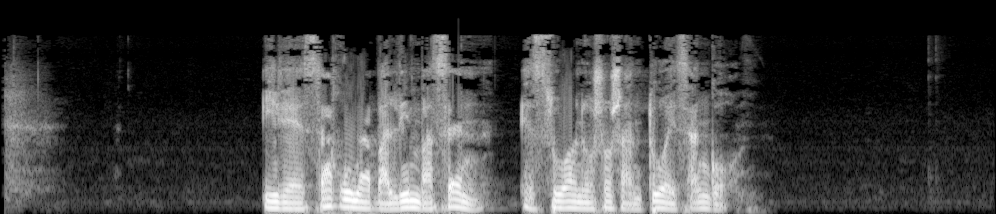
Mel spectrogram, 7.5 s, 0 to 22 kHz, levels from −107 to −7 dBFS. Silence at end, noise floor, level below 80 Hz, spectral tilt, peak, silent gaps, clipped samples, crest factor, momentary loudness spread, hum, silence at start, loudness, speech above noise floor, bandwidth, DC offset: 2.05 s; -76 dBFS; -40 dBFS; -6 dB/octave; 0 dBFS; none; under 0.1%; 16 dB; 13 LU; none; 1.95 s; -14 LUFS; 64 dB; 11.5 kHz; under 0.1%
